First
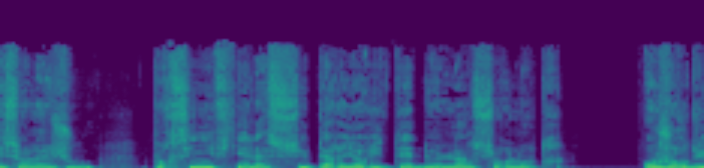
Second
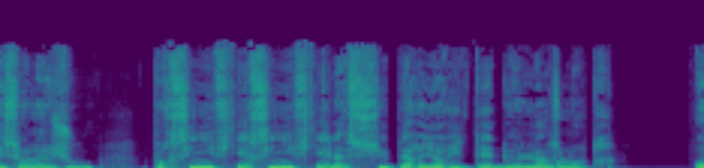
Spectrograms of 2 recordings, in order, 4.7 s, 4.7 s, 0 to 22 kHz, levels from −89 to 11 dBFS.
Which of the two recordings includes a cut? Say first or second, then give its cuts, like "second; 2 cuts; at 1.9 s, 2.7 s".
second; 2 cuts; at 1.6 s, 3.7 s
